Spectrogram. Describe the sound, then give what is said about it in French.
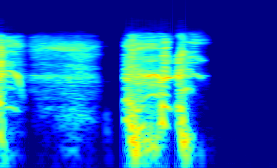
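A loud cough followed by a short rasping throat clear and a second burst, three harsh bursts in about two seconds with no talking, then silence. “Excusez-moi, j'ai envie de tousser.”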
